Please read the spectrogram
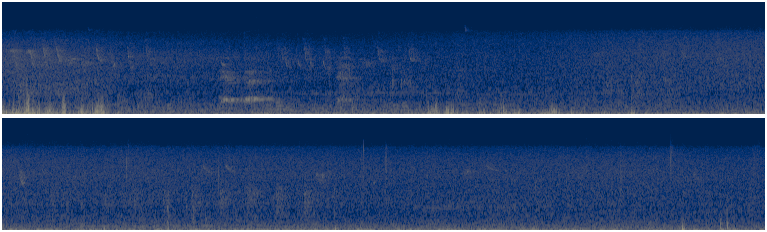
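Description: Outdoor ambience dominated by wind buffeting the microphone, a low rumble that is strongest in the first two seconds. Scattered short animal calls sound over it.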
